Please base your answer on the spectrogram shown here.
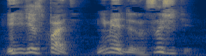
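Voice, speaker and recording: A man's voice: medium pitch, fairly quick, breathy edge, pitched above the performer's own voice, close to an everyday voice. A man voicing a stern police lieutenant who gives curt orders, in an audiobook. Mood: commanding. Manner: stern, commanding.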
